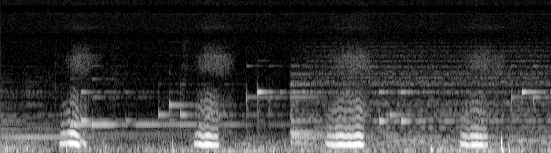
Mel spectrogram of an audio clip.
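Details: Sleeping cat snoring, sounding like a human, possibly dreaming.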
